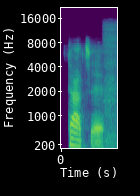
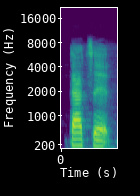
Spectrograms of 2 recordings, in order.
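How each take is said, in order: First: Said in the usual way. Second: Laughing through the words. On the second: Real, not acted. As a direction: chuckle it out, amused. Laughing at how short her bio is.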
